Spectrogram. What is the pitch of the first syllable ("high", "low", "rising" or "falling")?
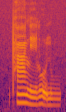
high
